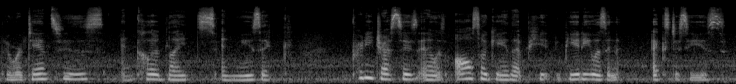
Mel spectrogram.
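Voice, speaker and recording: A woman's voice: a little high, steady tone, moderate pace, creaky, background noise. A woman reading a bedtime fairy tale aloud as ASMR narration. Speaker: ASMR storyteller.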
